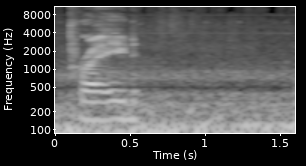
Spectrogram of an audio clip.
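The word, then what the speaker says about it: Prade: by the parade ranch it's spelled PRA de but they pronounce it prayed I think prayed ranch scenic drive beautiful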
